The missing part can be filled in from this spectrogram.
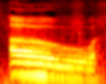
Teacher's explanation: in English we say O, it's actually a combination of O and like a W sound at the end. · Term: diphthongs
